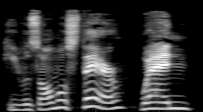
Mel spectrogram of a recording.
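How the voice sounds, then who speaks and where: A woman reading a children's story aloud as an expressive, scripted read-along narrator. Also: medium pitch, takes it slowly.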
